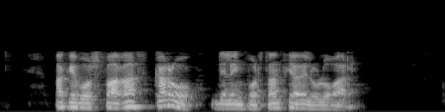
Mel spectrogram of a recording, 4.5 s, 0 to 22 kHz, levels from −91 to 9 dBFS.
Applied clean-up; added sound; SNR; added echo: none; none; none; none.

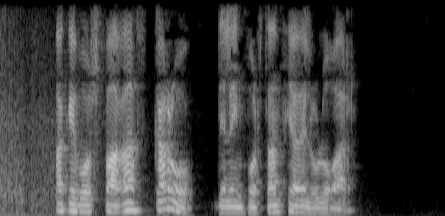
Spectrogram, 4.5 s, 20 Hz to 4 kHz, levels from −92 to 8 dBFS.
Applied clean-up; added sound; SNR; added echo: neural mask model RNNoise.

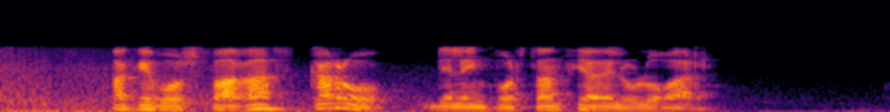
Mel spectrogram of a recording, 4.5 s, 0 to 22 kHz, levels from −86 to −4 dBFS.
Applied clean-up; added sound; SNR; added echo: none; Explosion; 17 dB; none.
